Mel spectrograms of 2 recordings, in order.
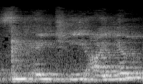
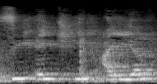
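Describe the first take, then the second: Both takes have the same delivery.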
